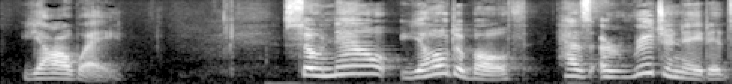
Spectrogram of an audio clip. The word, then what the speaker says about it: Yahweh: But since an I equals a Y and a U equals a W, Yahu would be pronounced Yahweh.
